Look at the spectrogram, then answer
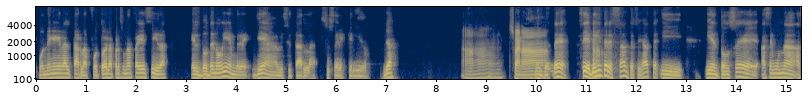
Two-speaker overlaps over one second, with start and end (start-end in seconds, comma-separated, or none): none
